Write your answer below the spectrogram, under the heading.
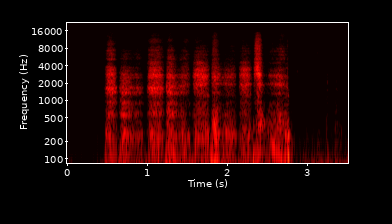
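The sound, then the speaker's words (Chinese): Heavy, hoarse panting from a man gasping for breath: a run of rough, loud breaths in quick succession, then a drop to faint, quieter breaths at the end. “他喘息着哑声说”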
